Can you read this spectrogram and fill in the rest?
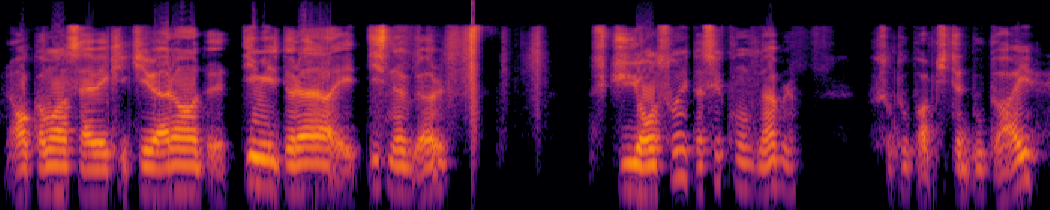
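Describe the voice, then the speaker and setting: A man's voice: lowish voice, vocal fry, a little hiss or hum. A man, who has a cold, giving casual, blunt let's play commentary as a gaming YouTuber and swearing offhandedly.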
